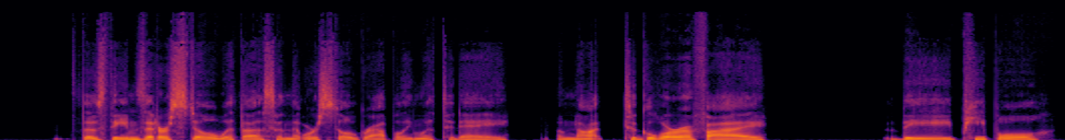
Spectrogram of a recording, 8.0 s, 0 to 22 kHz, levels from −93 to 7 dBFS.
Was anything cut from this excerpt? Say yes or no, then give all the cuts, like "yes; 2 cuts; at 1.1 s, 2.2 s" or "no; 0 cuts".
no; 0 cuts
